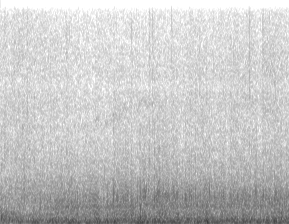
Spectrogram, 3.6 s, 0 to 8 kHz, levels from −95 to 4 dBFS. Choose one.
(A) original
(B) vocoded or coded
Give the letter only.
A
